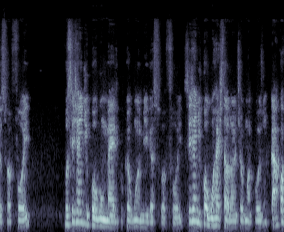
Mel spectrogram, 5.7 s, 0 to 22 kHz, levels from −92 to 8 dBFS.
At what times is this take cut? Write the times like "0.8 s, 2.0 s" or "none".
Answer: none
